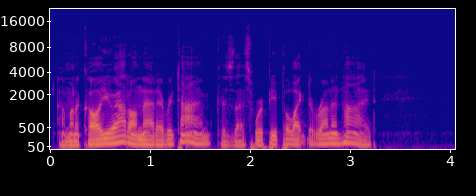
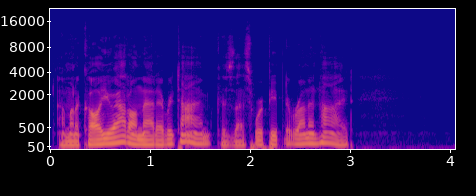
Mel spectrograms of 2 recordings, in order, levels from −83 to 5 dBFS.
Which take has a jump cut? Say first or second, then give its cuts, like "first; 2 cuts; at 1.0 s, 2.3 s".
second; 1 cut; at 2.3 s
